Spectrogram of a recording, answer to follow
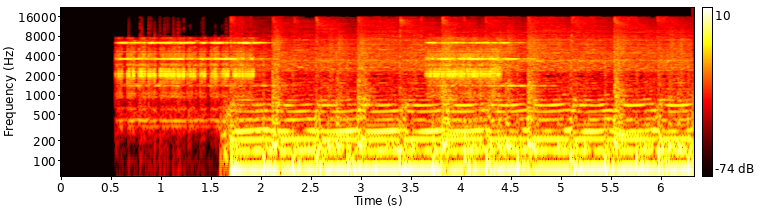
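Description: A telephone bell ringing, joined about a second and a half in by rock music with guitar, heavy bass and a steady drum beat; the phone rings again near the middle, over the music.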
